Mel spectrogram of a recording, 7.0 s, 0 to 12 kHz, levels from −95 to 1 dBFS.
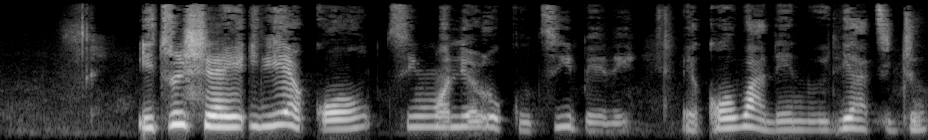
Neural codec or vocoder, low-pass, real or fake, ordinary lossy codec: codec, 24 kHz, 1 kbps, SNAC; 10.8 kHz; fake; MP3, 48 kbps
